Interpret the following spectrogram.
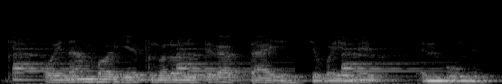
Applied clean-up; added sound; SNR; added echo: none; Gong; 11 dB; reverberation time 0.6 s.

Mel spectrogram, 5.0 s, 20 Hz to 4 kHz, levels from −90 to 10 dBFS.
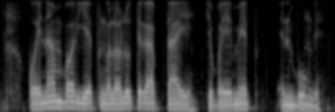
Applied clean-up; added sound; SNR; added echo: none; none; none; none.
